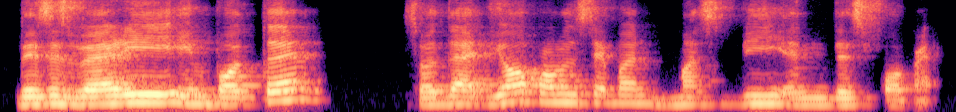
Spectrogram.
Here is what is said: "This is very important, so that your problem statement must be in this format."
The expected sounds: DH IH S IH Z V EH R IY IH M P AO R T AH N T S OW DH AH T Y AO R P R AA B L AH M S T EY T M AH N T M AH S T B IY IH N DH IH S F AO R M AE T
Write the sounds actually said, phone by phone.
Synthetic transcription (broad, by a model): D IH S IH S V EH R IY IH M P AO T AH N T S OW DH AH T Y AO P R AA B AH S T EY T M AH N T M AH S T B IY IH N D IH S F AO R M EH T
